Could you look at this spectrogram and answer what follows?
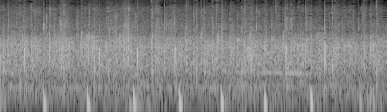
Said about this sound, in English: Can we give the Lord a hand clap of praise right now?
